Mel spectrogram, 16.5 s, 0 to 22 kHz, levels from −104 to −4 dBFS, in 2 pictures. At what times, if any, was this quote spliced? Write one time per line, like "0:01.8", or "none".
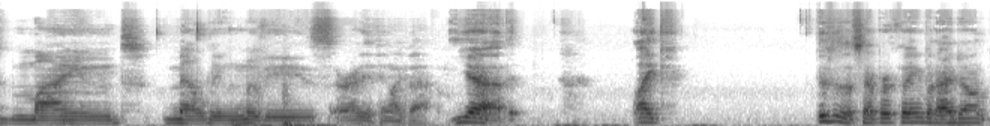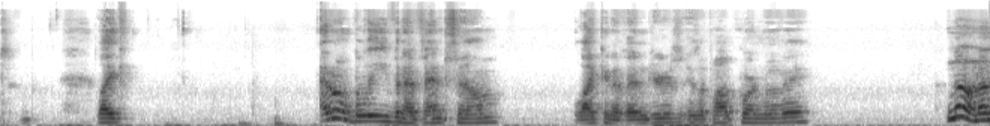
none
